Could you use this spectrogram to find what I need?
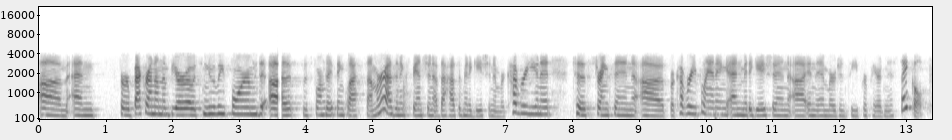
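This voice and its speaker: Noticeable background noise sits under a woman's fairly high voice. She speaks at a fairly quick pace with fairly even intonation. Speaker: graduate student fellow. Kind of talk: graduation speech. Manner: soft-spoken.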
